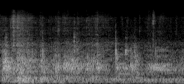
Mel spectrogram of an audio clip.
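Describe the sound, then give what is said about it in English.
A car being crushed: a steady, loud grinding roar of machinery with scattered sharp crunches and creaks of buckling metal throughout, no voices. “getting crushed. It's not a very magnetic car.”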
